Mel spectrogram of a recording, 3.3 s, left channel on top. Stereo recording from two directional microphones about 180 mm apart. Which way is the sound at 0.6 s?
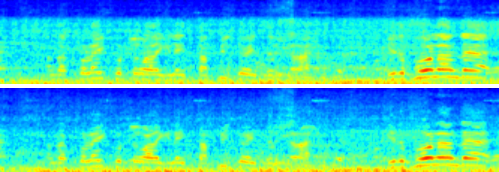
5° left (ahead or behind).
